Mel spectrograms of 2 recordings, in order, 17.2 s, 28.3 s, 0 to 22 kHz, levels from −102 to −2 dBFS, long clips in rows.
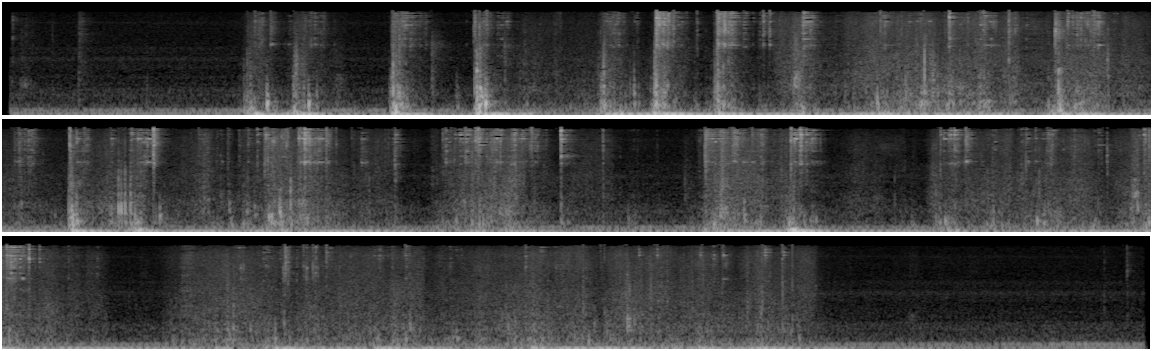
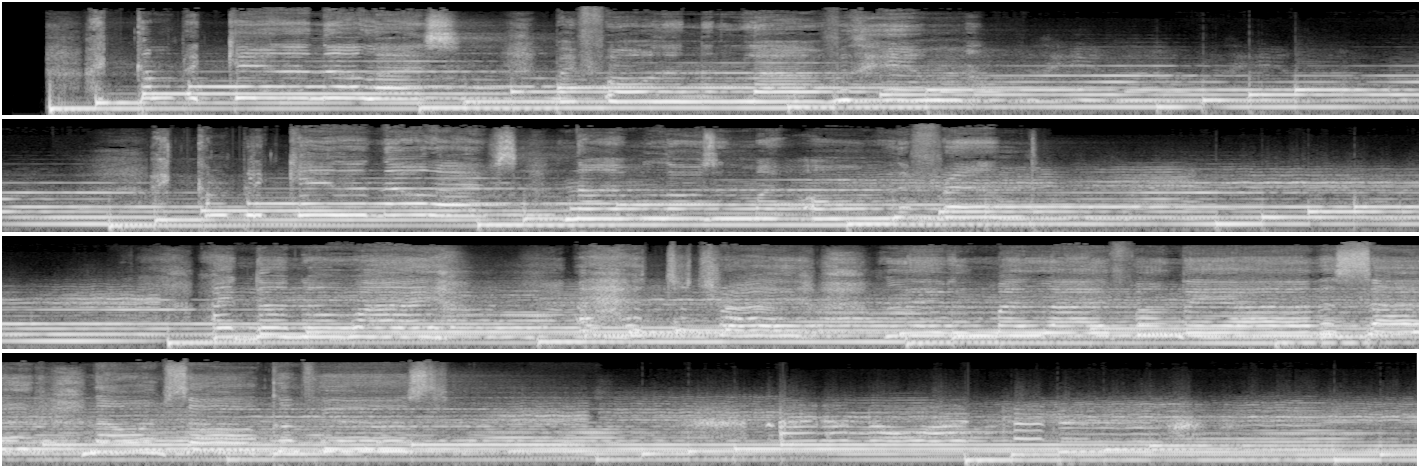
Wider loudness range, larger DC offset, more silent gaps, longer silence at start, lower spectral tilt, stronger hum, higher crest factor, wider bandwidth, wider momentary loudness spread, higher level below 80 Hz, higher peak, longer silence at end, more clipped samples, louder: first, 10 LU vs 3 LU; neither; neither; second, 0.05 s vs 0.2 s; second, -3.5 dB/octave vs -5 dB/octave; neither; first, 26 dB vs 12 dB; about the same, 17 kHz vs 18 kHz; first, 21 LU vs 5 LU; about the same, -46 dBFS vs -46 dBFS; second, -16 dBFS vs 0 dBFS; about the same, 0.05 s vs 0 s; neither; second, -43 LUFS vs -12 LUFS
